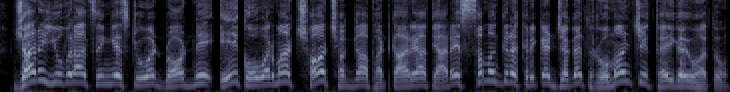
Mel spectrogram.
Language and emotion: Gujarati, happy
